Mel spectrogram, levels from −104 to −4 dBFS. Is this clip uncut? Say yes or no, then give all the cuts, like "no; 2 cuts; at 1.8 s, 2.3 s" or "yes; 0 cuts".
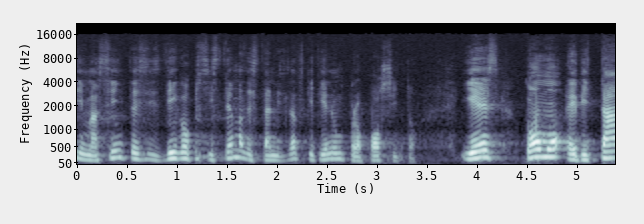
no; 1 cut; at 1.2 s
